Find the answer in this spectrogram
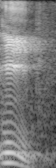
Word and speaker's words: y: E, yeah, that's how you pronounce it, E.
